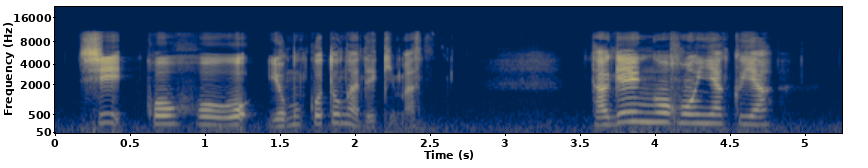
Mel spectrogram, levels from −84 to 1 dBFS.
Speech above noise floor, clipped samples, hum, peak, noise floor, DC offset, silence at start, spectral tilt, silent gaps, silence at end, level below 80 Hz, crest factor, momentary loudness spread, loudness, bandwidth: 35 dB; under 0.1%; none; -4 dBFS; -61 dBFS; under 0.1%; 0.15 s; 2 dB/octave; none; 0.5 s; -70 dBFS; 24 dB; 16 LU; -23 LUFS; 11.5 kHz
